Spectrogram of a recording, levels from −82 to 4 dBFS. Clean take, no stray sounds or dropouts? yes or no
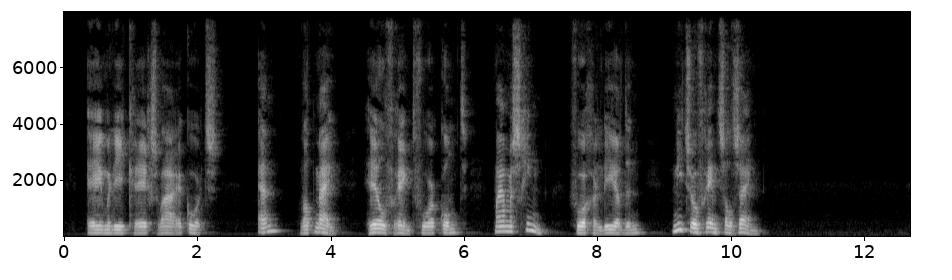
yes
